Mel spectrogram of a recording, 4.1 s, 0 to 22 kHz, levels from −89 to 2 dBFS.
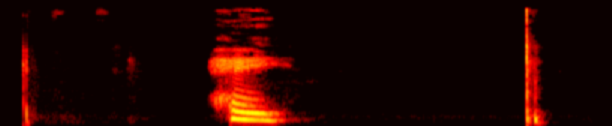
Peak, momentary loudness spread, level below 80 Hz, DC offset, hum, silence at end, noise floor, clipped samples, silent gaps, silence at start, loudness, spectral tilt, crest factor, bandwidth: -4 dBFS; 23 LU; -74 dBFS; under 0.1%; none; 0.5 s; -85 dBFS; under 0.1%; none; 1.4 s; -26 LUFS; -4 dB/octave; 28 dB; 16.5 kHz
